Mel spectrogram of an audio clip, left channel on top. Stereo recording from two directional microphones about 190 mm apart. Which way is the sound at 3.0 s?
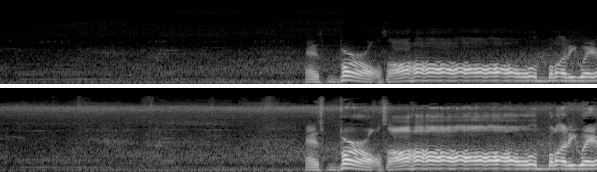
20° right (ahead or behind).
